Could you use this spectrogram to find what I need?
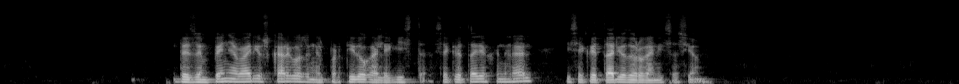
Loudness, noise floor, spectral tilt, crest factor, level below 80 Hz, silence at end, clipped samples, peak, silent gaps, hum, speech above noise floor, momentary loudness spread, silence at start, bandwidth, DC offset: -22 LUFS; -70 dBFS; -9 dB/octave; 22 dB; -52 dBFS; 2.5 s; under 0.1%; -2 dBFS; none; none; 49 dB; 12 LU; 1.75 s; 9.8 kHz; under 0.1%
